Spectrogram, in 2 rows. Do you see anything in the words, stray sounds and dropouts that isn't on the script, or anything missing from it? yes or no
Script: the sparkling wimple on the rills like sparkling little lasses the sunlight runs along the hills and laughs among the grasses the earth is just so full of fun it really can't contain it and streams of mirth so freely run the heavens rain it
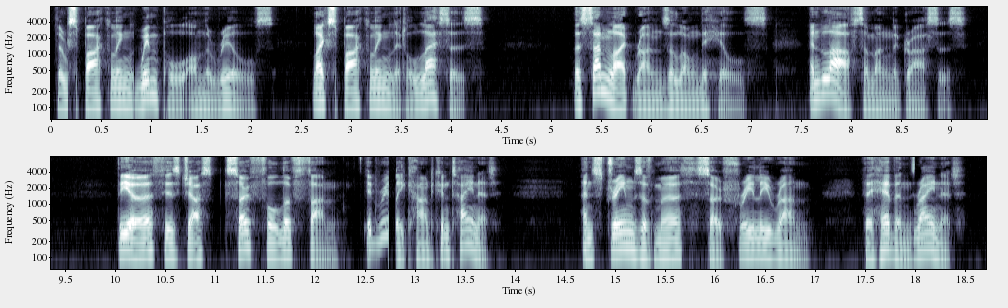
yes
